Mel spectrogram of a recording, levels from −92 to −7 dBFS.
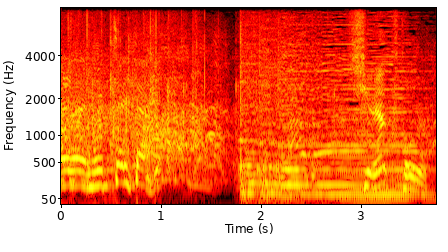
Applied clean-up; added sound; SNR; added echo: none; none; none; none.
